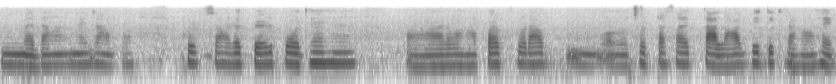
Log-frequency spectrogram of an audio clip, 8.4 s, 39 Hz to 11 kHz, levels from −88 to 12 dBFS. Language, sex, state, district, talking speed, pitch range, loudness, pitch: Hindi, female, Bihar, Bhagalpur, 105 wpm, 140-160 Hz, -32 LUFS, 150 Hz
